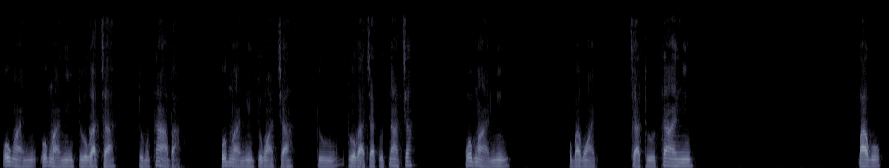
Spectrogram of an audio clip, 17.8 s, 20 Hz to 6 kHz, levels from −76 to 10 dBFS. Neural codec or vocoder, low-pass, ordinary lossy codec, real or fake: codec, 16 kHz, 4.8 kbps, FACodec; 5.4 kHz; AAC, 24 kbps; fake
